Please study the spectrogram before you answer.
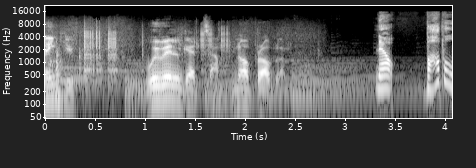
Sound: the boat creaks underfoot as the two talk

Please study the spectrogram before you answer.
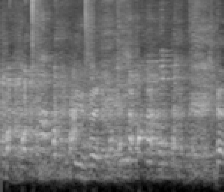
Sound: laughter

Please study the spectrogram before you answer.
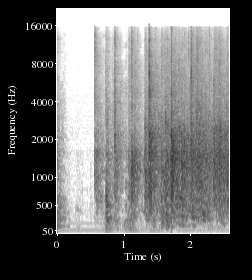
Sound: audience applauding

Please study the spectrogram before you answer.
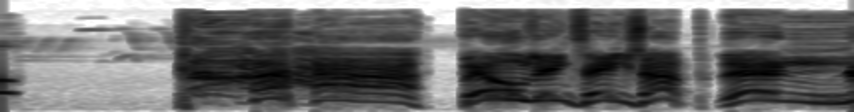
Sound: laughs

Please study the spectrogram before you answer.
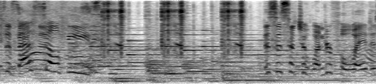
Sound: three camera shutter sounds

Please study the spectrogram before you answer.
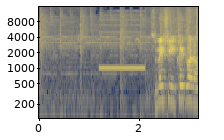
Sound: beep

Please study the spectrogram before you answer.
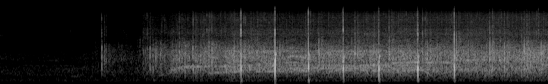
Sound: audience applauds

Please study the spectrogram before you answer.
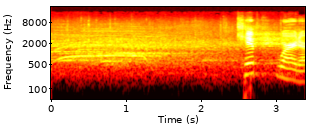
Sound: graduates cheer

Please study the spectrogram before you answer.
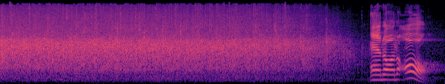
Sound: applause

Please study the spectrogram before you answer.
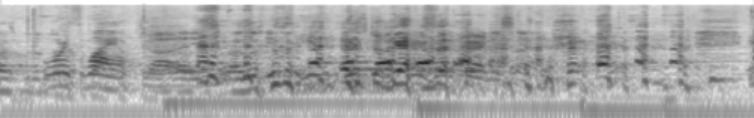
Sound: people laughing

